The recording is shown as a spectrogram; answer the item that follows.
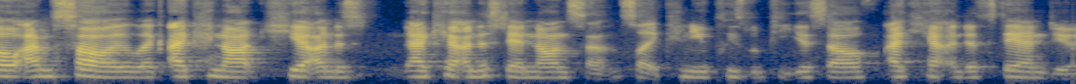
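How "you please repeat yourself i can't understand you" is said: ordinary talk, nothing marked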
